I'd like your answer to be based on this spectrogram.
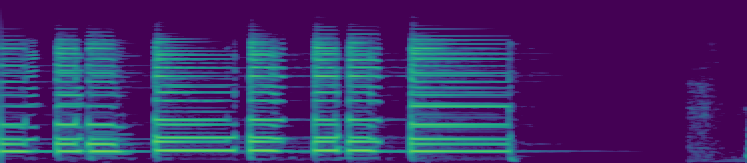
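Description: Electric guitar run through effects plays a song's xylophone riff, a bouncy run of clipped, bright notes with a couple of longer held ones, ending in a short ringing fade and a faint trailing noise.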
